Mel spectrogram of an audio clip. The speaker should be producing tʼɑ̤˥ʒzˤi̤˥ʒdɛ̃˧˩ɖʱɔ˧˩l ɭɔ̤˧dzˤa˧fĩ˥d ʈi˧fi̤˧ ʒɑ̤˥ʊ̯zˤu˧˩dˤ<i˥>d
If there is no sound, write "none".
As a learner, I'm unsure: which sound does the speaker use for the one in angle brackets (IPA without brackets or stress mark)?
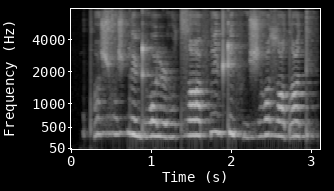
i˥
